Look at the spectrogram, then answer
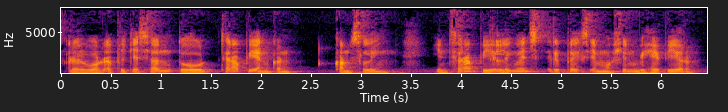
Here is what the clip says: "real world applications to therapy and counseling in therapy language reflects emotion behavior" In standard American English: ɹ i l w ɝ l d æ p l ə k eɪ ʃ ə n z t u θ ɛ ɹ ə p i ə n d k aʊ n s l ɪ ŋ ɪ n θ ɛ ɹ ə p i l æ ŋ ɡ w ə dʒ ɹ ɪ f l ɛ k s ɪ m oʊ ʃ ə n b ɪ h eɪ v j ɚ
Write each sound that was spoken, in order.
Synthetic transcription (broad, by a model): ɹ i l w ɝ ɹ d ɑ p l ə k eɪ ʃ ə n t u t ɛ ɹ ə p i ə n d k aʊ n s l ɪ ŋ ɪ n t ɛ ɹ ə p i l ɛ ŋ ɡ w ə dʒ ɹ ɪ p l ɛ k s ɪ m oʊ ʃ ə n b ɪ h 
